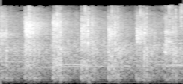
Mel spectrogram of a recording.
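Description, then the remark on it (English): A short burst of applause for moms: steady, rhythmic clapping at a brisk even pace, about six or seven sharp bright claps with no voices over them. “And for all the moms out there, I just want to give you guys a round of applause for your hard work.”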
